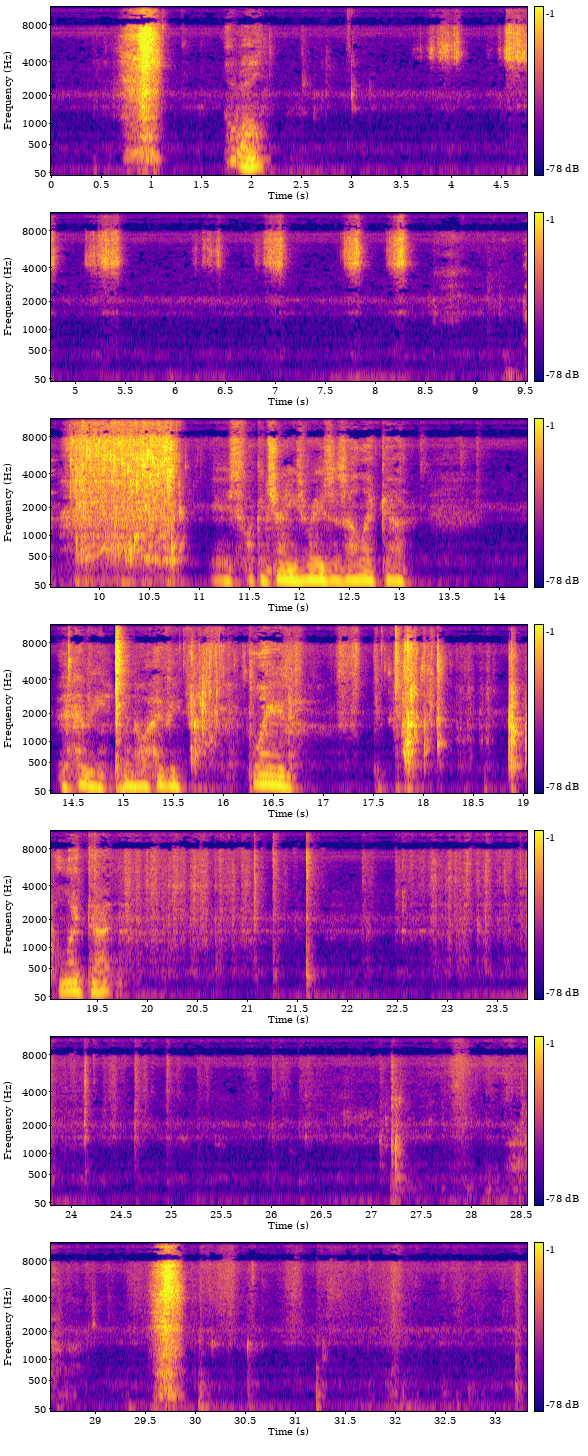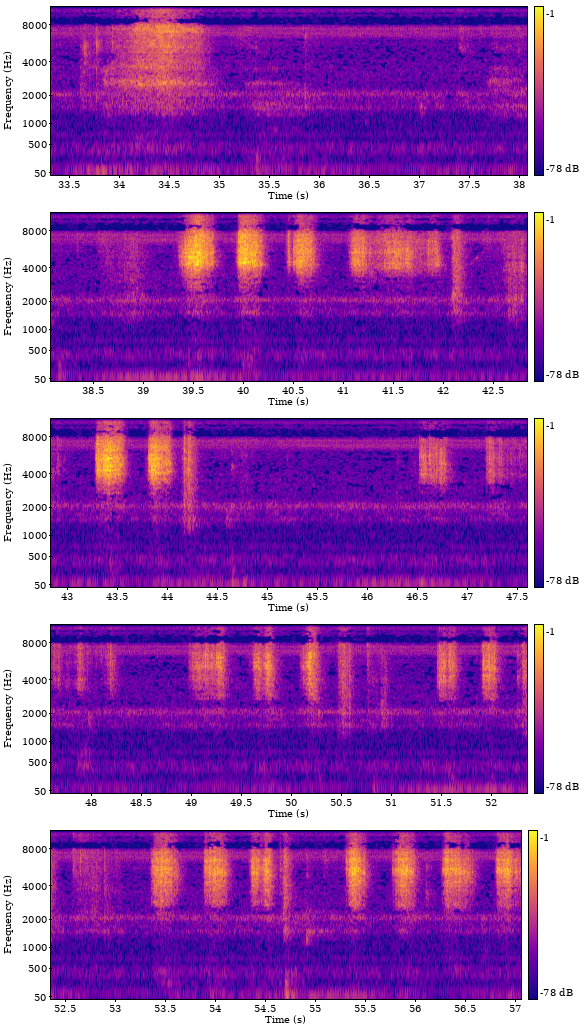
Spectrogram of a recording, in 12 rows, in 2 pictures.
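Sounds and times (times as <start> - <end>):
faint handling noise: 18.3 - 29.5.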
